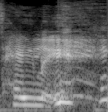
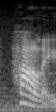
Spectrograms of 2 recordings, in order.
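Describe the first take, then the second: First: The first syllable sounds like 'hay'. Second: The first syllable sounds like 'hal'. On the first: This is how the singer says the name. "[name] sings it Haley, so I'm gonna say it's Haley" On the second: This is how the name looks when read from the spelling. "I read it Halley's Comet"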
